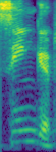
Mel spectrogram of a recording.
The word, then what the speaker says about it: singer: pronunciar la verdad entonces singer si se escribe con g pero en la pronunciación lage se desaparece y se fusiona con la n entonces vamos a pronunciar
